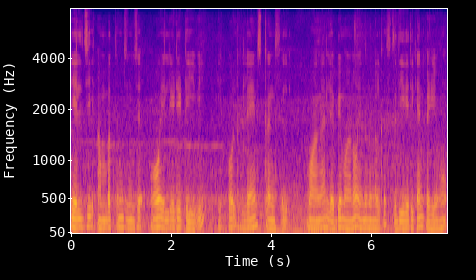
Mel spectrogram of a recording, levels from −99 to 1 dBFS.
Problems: constant background noise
